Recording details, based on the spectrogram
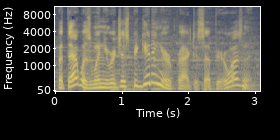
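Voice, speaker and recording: A smug gossip writer in a radio mystery drama. He is theatrical and sarcastic, with pitch that swoops in a very lively way as he needles people. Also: brisk, faint music behind, heavily acted. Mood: cruel, sardonic. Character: smug, sneering male gossip author taunting old acquaintances.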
